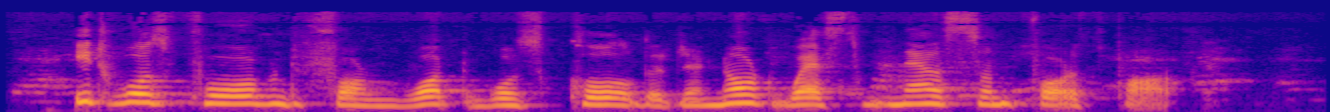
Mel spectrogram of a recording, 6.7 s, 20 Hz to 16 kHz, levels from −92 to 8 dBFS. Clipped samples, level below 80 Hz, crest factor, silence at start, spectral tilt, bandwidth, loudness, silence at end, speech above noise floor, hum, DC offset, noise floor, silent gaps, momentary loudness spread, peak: under 0.1%; -60 dBFS; 16 dB; 0.15 s; -6.5 dB/octave; 11.5 kHz; -19 LUFS; 0.75 s; 35 dB; none; under 0.1%; -53 dBFS; none; 9 LU; -2 dBFS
